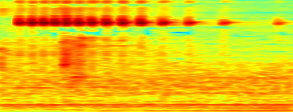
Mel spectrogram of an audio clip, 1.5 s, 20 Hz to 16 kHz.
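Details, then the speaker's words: 48 V e-bike charger powered on 220 V after replacing driver transistors, 10 Ω resistor, 4.7K resistor, 3845 chip and fuse: faint high-pitched ticking about ten per second that slows and fades, abnormal sound, no output voltage; output later found shorted via blown zener. "刚刚虽然没炸，但是声音不对啊，我们再上下电试一下。你看啊，它这个声音不对，而且你看它这个输出电压也没有。"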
